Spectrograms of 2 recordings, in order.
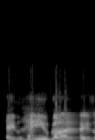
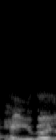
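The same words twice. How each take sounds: First: Slower, higher playful "hey, hey, you guys"; [name]'s little voice. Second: A hint of a playful little voice on "hey, you guys"; [name]'s little voice. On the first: Retold or imitated. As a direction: drag out a teasing greeting. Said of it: "In your little voice that you do". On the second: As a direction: lightly tease like a friend calling out. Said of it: "in [name]'s little voice".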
